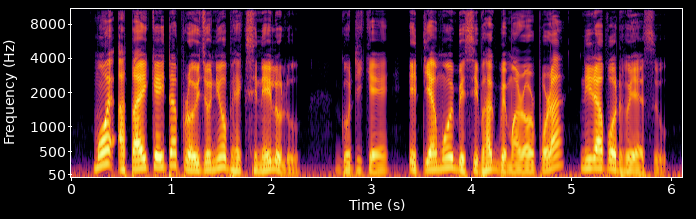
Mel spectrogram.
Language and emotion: Assamese, happy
